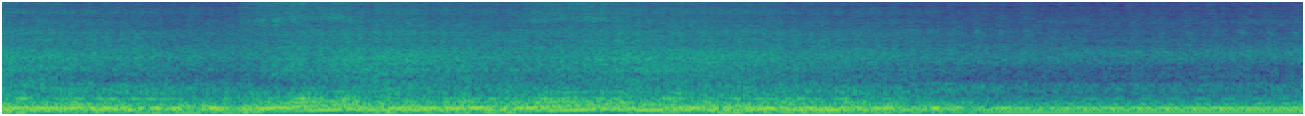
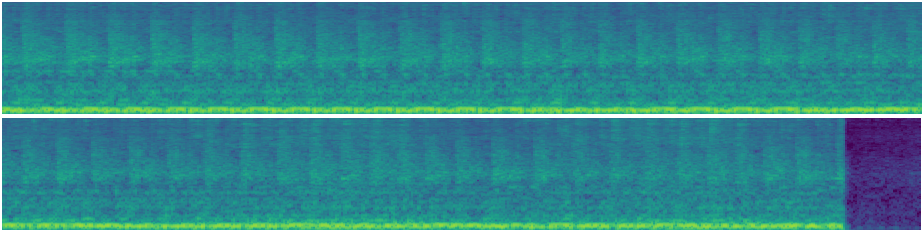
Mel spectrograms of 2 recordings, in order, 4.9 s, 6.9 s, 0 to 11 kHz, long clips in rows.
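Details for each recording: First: TVR running MS2 (MegaSquirt) ECU after converting from unreliable TFI ignition to VW/VAG coil packs; engine catches and revs cleanly with strong even exhaust note, then settles toward idle without stumbling, healthy. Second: TVR on MS2 ECU converted to VAG coils running: deep, lumpy exhaust pulse about four beats a second that stumbles until shutdown; spark test showed coil output C dead, traced to a loose solder on the connector.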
